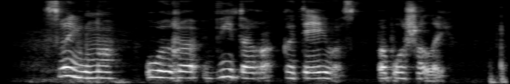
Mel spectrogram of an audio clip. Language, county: Lithuanian, Vilnius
